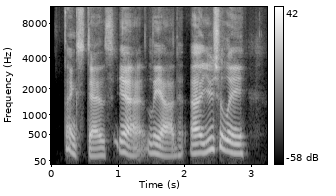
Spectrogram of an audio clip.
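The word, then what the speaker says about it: Liad: Oh, it's uh Lead Thanks, Dez. Yeah, Lead. Uh, usually usually it's spelled L I A D, which is closer to how it's pronounced, I guess, depending on how you want to emphasize things.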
